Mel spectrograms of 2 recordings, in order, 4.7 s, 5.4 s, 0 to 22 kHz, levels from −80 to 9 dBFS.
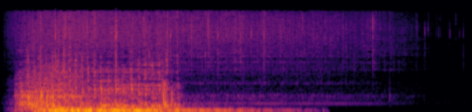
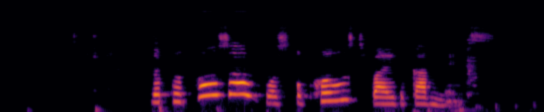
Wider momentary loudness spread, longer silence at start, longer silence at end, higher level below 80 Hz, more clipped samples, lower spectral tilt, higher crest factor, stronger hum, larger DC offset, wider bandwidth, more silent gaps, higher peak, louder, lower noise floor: first, 20 LU vs 15 LU; second, 0.15 s vs 1.5 s; about the same, 0.95 s vs 0.95 s; first, -22 dBFS vs -60 dBFS; neither; about the same, -4.5 dB/octave vs -4.5 dB/octave; about the same, 20 dB vs 18 dB; neither; neither; first, 15.5 kHz vs 7.8 kHz; second, none vs 3.68-3.72 s; first, 0 dBFS vs -6 dBFS; about the same, -21 LUFS vs -21 LUFS; about the same, -56 dBFS vs -55 dBFS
